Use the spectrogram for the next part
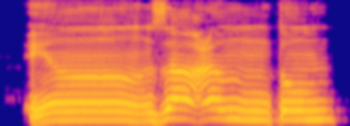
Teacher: ان زعمتم، یہاں نون ساکن میں اخفا ہوگا، زا میں سیٹی کی آواز نمایاں ہوگی، عین کی آواز بھی نمایاں کریں گے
